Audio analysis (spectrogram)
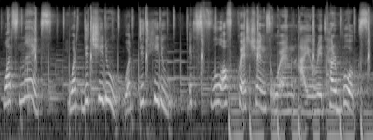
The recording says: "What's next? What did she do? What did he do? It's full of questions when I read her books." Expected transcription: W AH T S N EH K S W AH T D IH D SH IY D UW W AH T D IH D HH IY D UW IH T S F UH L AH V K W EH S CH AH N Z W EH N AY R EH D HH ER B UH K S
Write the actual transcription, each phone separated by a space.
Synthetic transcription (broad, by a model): W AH T S N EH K S W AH T D IH D SH IY D UW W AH T D IH D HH IY D UW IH T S F UH L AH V K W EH S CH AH N S W EH N AY R EH D HH ER B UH K S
